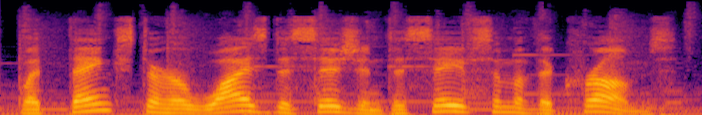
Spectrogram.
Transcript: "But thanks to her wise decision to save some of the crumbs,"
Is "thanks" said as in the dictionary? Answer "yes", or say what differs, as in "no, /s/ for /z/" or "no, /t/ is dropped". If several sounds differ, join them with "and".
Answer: yes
